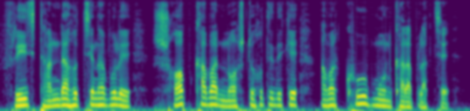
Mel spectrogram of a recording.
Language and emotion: Bengali, sad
